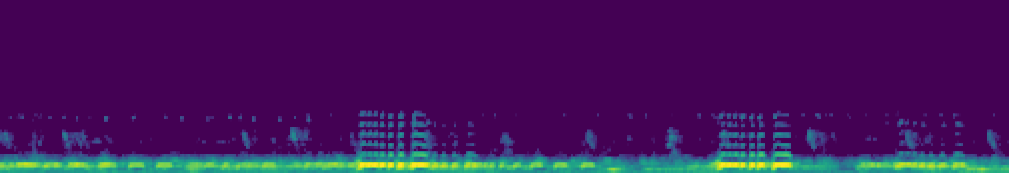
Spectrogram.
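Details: Zebra dove, local Indonesian bird, with a crystal-voiced lure song: soft rapid cooing rising into two loud ringing phrases near three and five and a half seconds, then fading murmured notes.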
